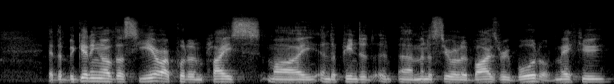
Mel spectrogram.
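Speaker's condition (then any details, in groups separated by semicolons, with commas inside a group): No condition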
